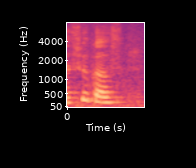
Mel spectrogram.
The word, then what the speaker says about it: Sukkos: So again, the first 2 times there's no vav, the third time there is a vav, but it's pronounced by Sukkos all 3 times.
